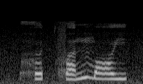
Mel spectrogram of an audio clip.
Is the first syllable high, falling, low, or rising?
rising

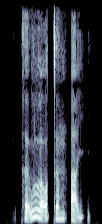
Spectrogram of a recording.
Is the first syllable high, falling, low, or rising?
rising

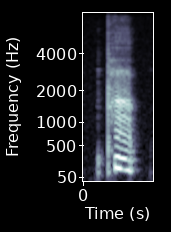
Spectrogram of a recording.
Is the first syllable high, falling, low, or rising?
low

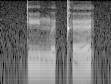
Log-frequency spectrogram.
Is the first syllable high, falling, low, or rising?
low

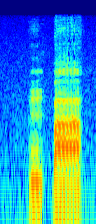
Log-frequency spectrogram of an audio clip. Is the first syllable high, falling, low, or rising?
high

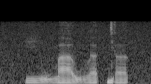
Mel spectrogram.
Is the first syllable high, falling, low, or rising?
low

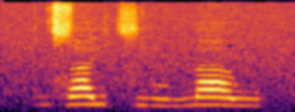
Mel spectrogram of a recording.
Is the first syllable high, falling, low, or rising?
high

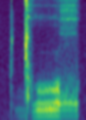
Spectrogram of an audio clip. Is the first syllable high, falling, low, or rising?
high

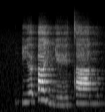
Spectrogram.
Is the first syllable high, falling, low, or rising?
rising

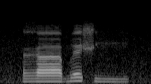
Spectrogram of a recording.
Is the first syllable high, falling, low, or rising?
low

